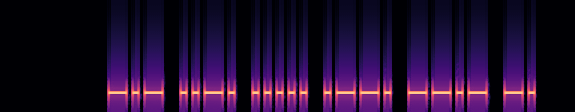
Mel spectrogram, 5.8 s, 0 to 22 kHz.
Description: Morse code, heard as a keyed tone, about 20 wpm, 700 Hz. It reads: KF5PQN
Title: USA Callsign DE Callsign - 6 Characters - 20wpm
